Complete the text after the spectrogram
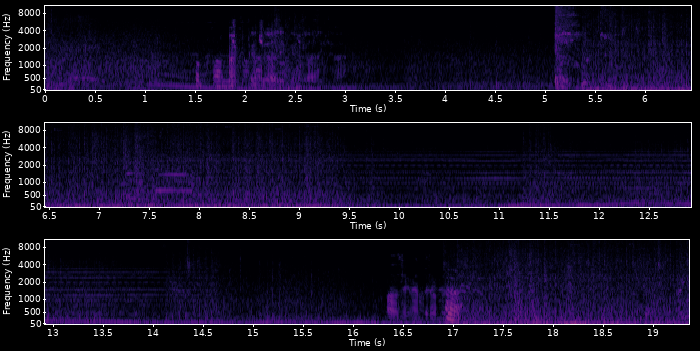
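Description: Tyres skid and crunch on gravel.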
